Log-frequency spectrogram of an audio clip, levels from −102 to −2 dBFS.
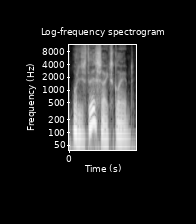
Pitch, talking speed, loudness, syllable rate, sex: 95 Hz, 220 wpm, -15 LUFS, 5.9 syllables/s, male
